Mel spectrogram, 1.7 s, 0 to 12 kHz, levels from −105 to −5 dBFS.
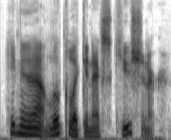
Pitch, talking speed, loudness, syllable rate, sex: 150 Hz, 245 wpm, -18 LUFS, 7.5 syllables/s, male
